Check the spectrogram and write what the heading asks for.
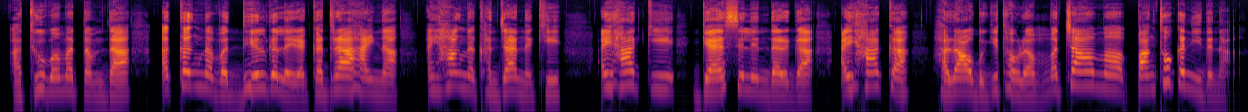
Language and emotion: Manipuri, surprised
